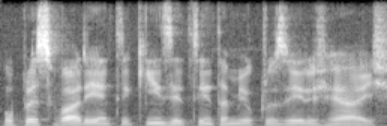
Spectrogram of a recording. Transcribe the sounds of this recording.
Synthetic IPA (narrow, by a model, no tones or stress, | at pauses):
ʊpɾesʊvaɾiɐẽnt̪ɾɪkĩzɪːt̪ɾĩnt̪ɐmiwkɾuzejɾʊsheajs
